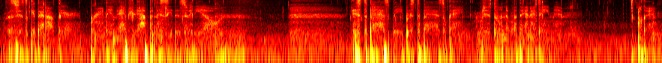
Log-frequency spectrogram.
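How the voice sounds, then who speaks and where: An American woman in her twenties telling a casual, chatty ASMR story, slightly short of breath, repeating words softly. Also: brisk, long pauses, rough recording. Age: 20s. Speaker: ASMR video host.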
